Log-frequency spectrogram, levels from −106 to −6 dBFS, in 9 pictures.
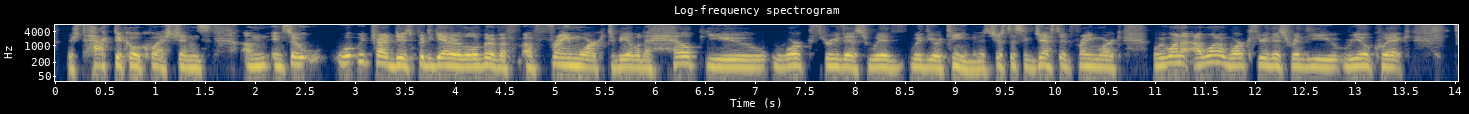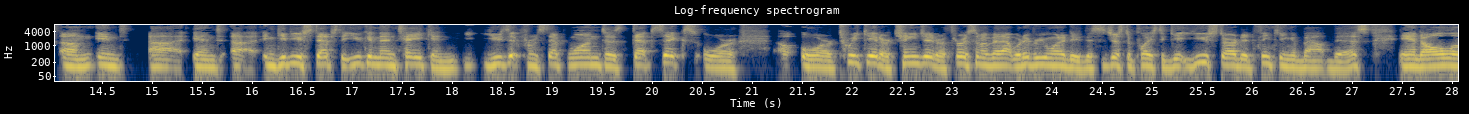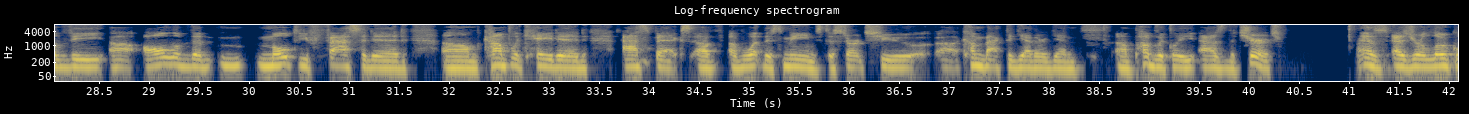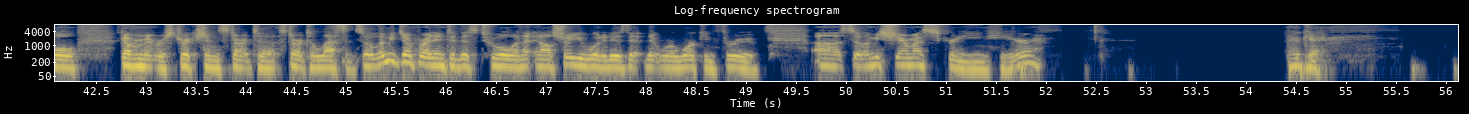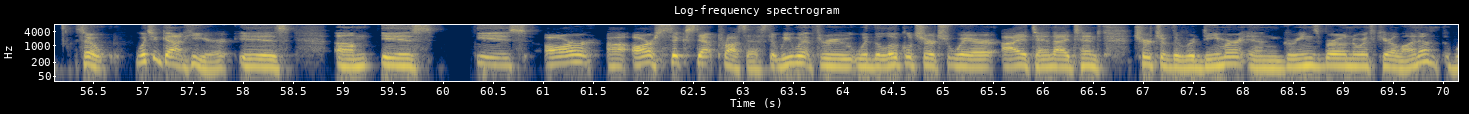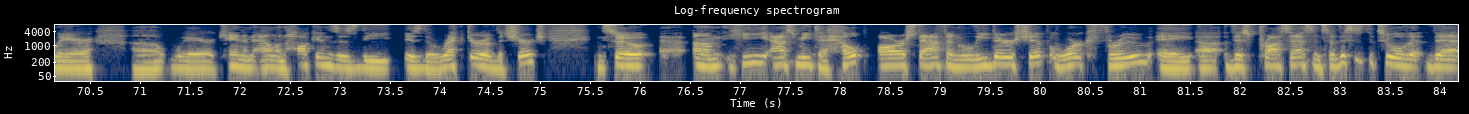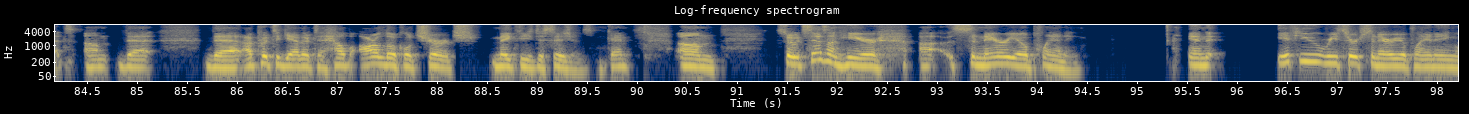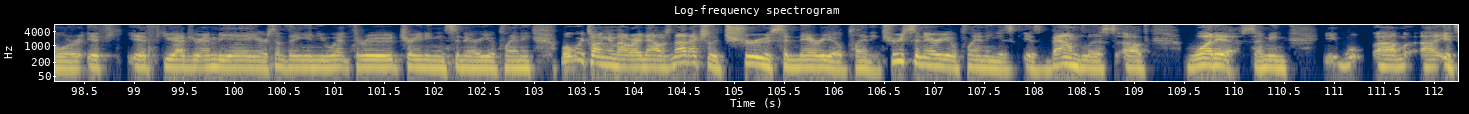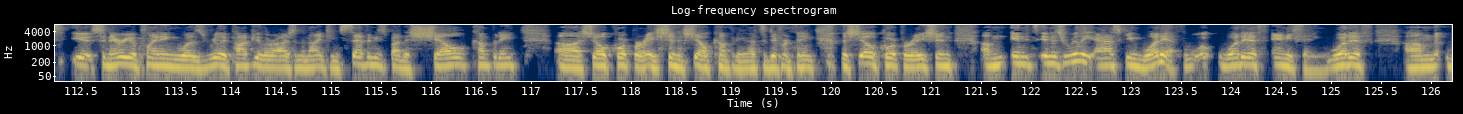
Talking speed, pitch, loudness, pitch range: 175 wpm, 145 Hz, -26 LUFS, 130-160 Hz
